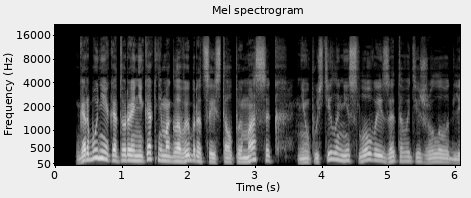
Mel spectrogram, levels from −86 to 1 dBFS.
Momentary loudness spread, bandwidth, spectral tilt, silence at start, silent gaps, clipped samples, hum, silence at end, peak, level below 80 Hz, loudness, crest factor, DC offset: 10 LU; 16 kHz; -5.5 dB/octave; 0.3 s; none; under 0.1%; none; 0 s; -2 dBFS; -66 dBFS; -21 LUFS; 18 dB; under 0.1%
